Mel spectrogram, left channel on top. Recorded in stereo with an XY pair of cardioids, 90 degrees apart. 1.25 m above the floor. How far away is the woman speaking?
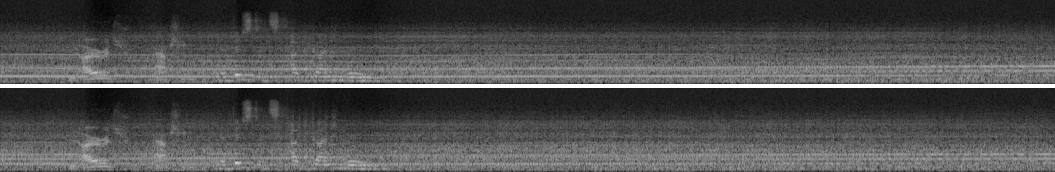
About 5 m.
